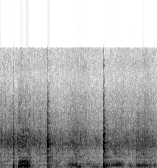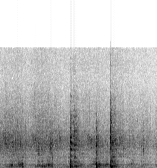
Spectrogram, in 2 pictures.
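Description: Onion, tomato and chilli masala frying in ghee in a metal kadai, sizzling as a metal ladle stirs it. The ladle clinks sharply against the pan about five times.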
